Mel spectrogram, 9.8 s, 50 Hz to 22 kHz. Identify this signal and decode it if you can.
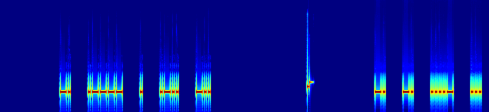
Morse code, heard as a keyed tone, about 30 wpm, spaced as for 17 wpm, 700 Hz. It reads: N1ELD NN4S
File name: Lesson 15g - Number 5 - Call Signs 30wpm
